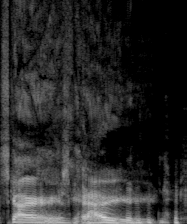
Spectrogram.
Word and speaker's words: Skarsgård: There's a little circle above the A. That's it. So you have to say it. Skarsgård. That's how you pronounce it.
